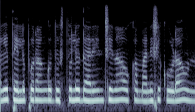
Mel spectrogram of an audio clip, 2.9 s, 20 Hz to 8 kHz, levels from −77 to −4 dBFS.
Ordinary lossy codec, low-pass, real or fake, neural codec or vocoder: none; 7.2 kHz; real; none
